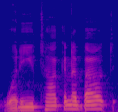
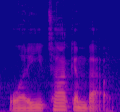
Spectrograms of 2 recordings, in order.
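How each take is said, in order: First: Said in the usual way. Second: "talking about" run together as "talkin' 'bout"; schwa reduction. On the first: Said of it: "I'm gonna read the word". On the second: Shown as a demonstration. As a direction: swallow the weak A of "about". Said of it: "how it would sound in English".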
